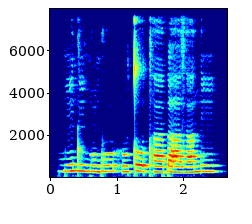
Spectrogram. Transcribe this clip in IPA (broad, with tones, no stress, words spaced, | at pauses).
ɡ͡bĩ˨˦dĩ˨ ɡũ˨ɡuː˨hu˨ to˦˨tʰã˨ ɗaː˨zã˨˦nĩ˦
